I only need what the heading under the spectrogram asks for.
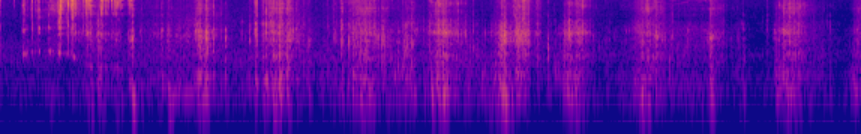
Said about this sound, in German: Jetzt hört ihr einfach zwei Leute, die einen Chip essen. Ist das nicht bescheuert?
